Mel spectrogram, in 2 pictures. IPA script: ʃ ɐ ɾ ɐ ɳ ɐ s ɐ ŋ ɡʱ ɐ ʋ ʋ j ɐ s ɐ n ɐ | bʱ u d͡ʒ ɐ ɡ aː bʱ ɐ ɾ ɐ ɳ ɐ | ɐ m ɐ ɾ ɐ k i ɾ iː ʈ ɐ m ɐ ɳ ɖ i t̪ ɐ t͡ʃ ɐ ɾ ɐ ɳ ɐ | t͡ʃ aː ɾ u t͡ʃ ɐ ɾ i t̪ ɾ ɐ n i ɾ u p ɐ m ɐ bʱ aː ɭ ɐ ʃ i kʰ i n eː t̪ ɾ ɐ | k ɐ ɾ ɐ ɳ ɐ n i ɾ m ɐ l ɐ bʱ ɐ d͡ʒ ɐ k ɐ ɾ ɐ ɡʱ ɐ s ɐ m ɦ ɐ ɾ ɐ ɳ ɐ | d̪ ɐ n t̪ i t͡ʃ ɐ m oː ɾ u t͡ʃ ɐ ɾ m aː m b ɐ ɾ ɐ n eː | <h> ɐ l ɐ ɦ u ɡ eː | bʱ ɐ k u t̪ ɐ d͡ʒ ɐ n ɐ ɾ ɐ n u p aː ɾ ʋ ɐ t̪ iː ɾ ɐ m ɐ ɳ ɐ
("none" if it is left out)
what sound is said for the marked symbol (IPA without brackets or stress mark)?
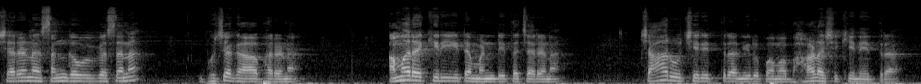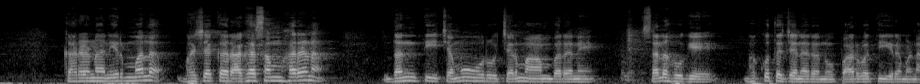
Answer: s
